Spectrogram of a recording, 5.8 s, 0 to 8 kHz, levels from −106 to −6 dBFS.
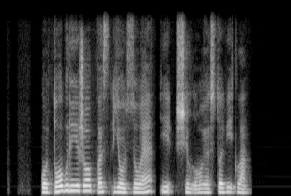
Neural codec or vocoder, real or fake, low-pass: codec, 16 kHz, 1 kbps, FunCodec, trained on Chinese and English, 50 frames a second; fake; 7.2 kHz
